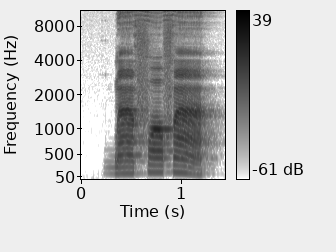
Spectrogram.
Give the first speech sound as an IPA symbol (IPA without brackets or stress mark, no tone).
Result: ɡ͡b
